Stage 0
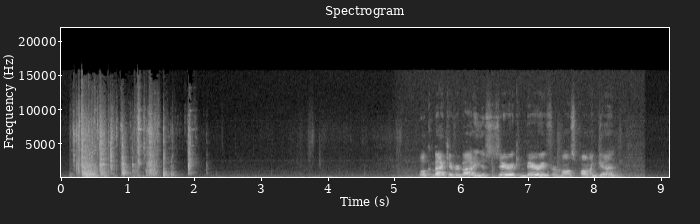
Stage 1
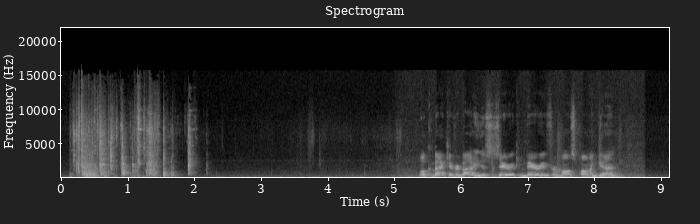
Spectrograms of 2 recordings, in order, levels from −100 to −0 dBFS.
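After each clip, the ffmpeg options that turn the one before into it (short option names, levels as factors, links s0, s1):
-af "acompressor=threshold=0.0398:ratio=6,volume=0.501"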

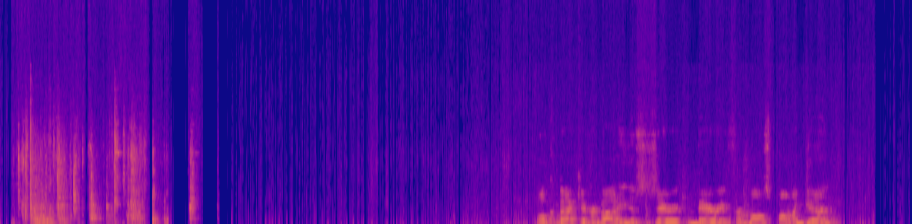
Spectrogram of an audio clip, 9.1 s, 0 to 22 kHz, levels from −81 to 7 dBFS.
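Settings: -af "aecho=1:1:4:0.47,acompressor=mode=upward:threshold=0.00501:ratio=2.5,aeval=exprs='val(0)*gte(abs(val(0)),0.00335)':c=same,volume=2.37"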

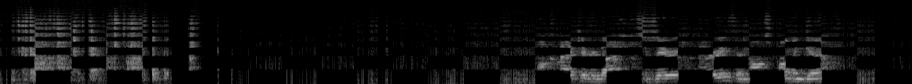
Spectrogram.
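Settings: -af "afftfilt=real='re*gt(sin(2*PI*1.4*pts/sr)*(1-2*mod(floor(b*sr/1024/730),2)),0)':imag='im*gt(sin(2*PI*1.4*pts/sr)*(1-2*mod(floor(b*sr/1024/730),2)),0)':win_size=1024:overlap=0.75,volume=1.19"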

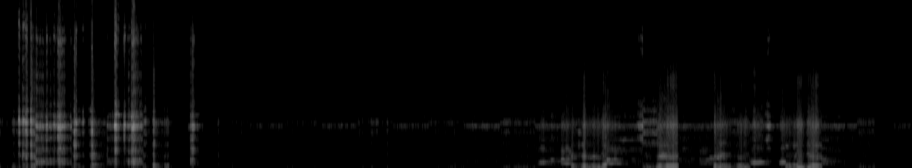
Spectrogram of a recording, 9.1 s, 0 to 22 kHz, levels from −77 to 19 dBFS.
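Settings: -af "acrusher=bits=3:mode=log:mix=0:aa=0.000001,lowpass=f=5700:t=q:w=14,aeval=exprs='0.531*(cos(1*acos(clip(val(0)/0.531,-1,1)))-cos(1*PI/2))+0.0473*(cos(3*acos(clip(val(0)/0.531,-1,1)))-cos(3*PI/2))+0.0668*(cos(5*acos(clip(val(0)/0.531,-1,1)))-cos(5*PI/2))+0.0841*(cos(7*acos(clip(val(0)/0.531,-1,1)))-cos(7*PI/2))':c=same,volume=0.376"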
